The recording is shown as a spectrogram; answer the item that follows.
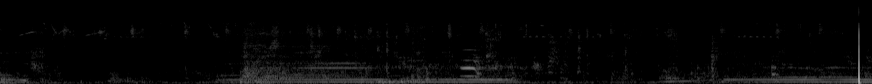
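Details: Fighting cattle, bulls and young bulls, lowing: two long, deep, steady moos, the first drawn out for over two seconds and the second rising into a sustained low tone, with a soft background hiss and a sharp click near the end.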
